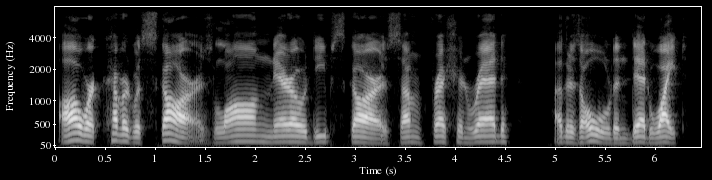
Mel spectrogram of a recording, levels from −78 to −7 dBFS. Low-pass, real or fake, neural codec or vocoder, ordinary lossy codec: 7.2 kHz; real; none; Opus, 24 kbps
